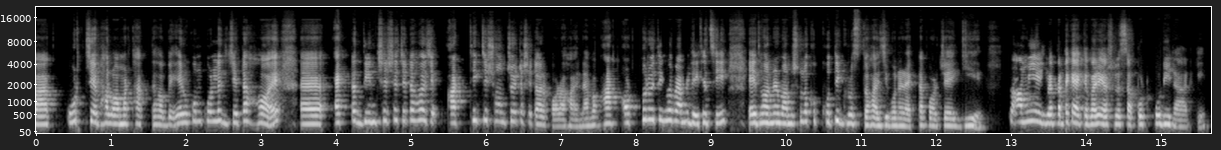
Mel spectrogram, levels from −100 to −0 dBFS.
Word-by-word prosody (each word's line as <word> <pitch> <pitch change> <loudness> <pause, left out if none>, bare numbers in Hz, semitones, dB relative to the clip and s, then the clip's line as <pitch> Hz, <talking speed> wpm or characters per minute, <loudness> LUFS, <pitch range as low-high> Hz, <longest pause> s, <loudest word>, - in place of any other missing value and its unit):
বা 225 - +6 0.4
ওর 300 - 0
চেয়ে 280 -3 +2
ভালো 250 -2 +2
আমার 235 0 +1
থাকতে 235 -1 -6
হবে। 210 0 -3
এরকম 270 +4 -1
করলে 305 +1 0 0.2
যেটা 275 +3 +1
হয় 260 +4 +5 0.3
অ্যা 230 - +5 0.4
একটা 265 +4 -2
দিন 285 -1 +1
শেষে 320 +1 -4
যেটা 325 +1 0
হয় 340 -1 +2
যে - - -1 0.3
আর্থিক 260 +5 -4
যে - - +1
সঞ্চয়টা, 295 0 -5
সেটা 260 -3 -4
আর 215 - -4
করা 175 0 -2
হয় 175 -1 -6
না। 185 - -3
বা 210 - -2 0.2
আ - - +9 0.2
অর্থনৈতিকভাবে 330 +4 0
আমি 285 - -2
দেখেছি 260 +1 -1 0.4
এই 260 - +7
ধরনের 270 0 +4
মানুষগুলো 245 +5 0
খুব 305 - -11
ক্ষতিগ্রস্ত 250 -5 -1
হয় 195 -2 +2
জীবনের 195 -2 -1
একটা 185 +4 -4
পর্যায়ে 190 0 -2
গিয়ে। 190 -4 -1 0.4
তো 300 - -6
আমি 285 +2 -1
এই 265 - -2
ব্যাপারটাকে 255 +3 +4
একেবারেই 230 -1 +5
আসলে 225 +1 -2
সাপোর্ট 220 +1 -1
করি 230 -1 +3
না 175 - -5
আরকি। 155 -2 -18
255 Hz, 195 wpm, -24 LUFS, 225-295 Hz, 0.4 s, আ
